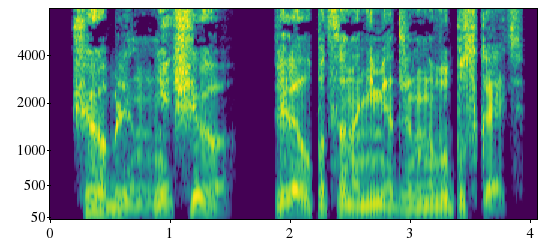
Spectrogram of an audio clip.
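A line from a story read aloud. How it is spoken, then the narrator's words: Irritated. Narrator (Russian): раздраженно пожал плечами Слободрыщенко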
